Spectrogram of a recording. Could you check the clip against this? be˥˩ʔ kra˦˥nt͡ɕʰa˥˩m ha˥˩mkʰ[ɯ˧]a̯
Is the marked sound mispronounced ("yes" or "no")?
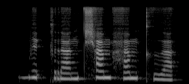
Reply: no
